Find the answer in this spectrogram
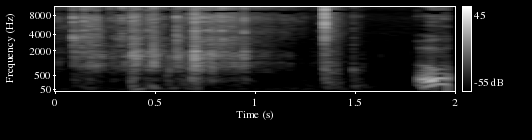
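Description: Small plastic LEGO minifigure parts clicking against each other and the cardboard as fingers pick through an opened blind box, with light cardboard rustling, then one sharper click. A voice starts right at the end.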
